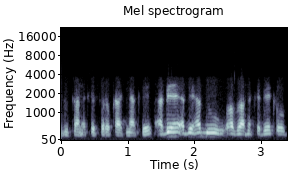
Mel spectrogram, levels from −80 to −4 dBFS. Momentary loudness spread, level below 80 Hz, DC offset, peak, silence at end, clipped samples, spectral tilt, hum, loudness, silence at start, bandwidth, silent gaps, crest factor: 7 LU; -72 dBFS; under 0.1%; -6 dBFS; 0.05 s; under 0.1%; -9 dB/octave; none; -22 LUFS; 0 s; 4 kHz; none; 16 dB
